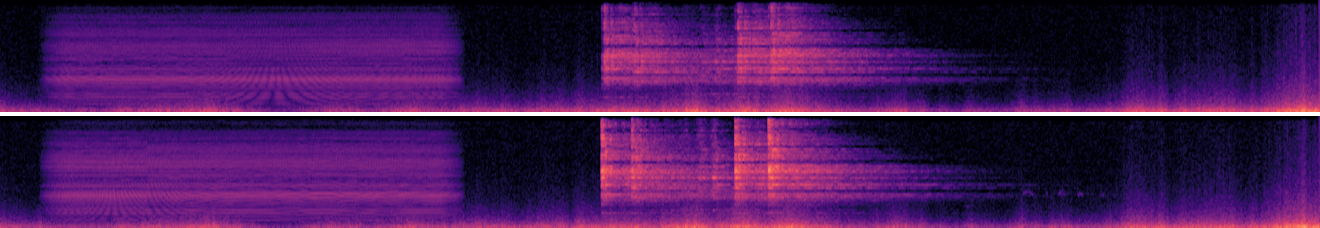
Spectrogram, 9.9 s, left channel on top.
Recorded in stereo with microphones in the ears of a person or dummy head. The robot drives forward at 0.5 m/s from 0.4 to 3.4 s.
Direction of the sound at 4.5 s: 85° right.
